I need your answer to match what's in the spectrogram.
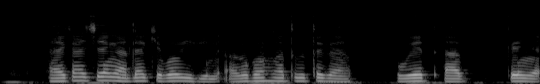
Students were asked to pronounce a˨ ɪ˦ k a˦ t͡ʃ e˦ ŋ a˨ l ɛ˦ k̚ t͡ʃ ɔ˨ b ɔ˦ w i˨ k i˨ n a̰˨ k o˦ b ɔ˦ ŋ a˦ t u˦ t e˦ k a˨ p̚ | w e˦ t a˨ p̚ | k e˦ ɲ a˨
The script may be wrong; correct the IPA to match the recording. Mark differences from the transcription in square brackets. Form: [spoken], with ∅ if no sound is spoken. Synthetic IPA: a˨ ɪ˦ k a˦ t͡ʃ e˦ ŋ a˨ l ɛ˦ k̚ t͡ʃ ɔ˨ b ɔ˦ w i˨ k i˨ n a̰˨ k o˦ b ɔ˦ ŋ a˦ t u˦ t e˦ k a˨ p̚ | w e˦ t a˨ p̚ | k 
